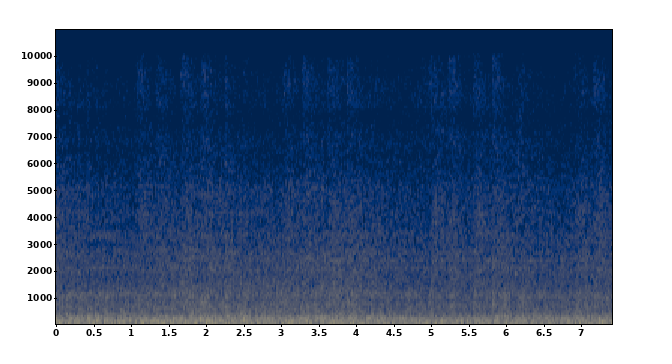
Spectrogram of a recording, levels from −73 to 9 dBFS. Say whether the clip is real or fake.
real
